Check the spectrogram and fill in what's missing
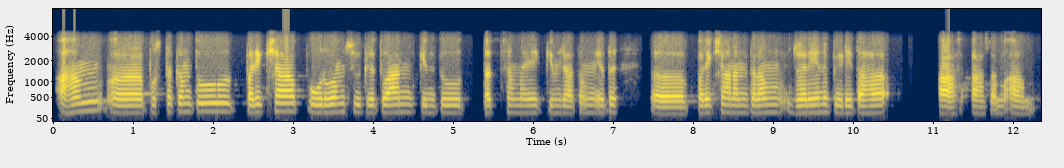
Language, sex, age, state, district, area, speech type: Sanskrit, male, 18-30, Rajasthan, Jaipur, urban, conversation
